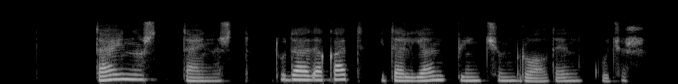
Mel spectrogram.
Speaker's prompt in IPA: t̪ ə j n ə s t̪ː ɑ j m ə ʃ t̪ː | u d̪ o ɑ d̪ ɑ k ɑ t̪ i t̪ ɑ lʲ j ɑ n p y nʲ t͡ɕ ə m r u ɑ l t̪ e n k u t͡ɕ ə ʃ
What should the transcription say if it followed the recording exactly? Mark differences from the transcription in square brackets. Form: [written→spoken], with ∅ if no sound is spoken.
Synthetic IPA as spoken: t̪ [ə→ɑ] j n ə [s→ʃ] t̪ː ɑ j [m→n] ə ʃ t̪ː | u d̪ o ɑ d̪ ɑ k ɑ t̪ i t̪ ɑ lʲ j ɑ n p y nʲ t͡ɕ ə m r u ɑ l t̪ e n k u t͡ɕ ə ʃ

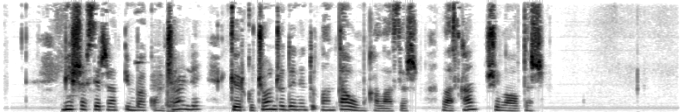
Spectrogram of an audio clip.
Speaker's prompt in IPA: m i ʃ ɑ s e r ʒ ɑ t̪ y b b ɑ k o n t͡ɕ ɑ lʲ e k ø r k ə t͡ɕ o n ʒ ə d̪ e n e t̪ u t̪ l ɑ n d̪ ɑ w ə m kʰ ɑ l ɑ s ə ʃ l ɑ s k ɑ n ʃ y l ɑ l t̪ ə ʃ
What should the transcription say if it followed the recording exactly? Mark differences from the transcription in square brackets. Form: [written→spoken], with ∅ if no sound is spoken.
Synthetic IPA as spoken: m i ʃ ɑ s e r ʒ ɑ t̪ y [b→m] b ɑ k o n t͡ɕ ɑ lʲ e k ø r k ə t͡ɕ o n ʒ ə d̪ e n e t̪ u t̪ l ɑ n [d̪→t̪] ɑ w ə m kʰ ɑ l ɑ s ə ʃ l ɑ s k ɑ n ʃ y l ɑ l t̪ ə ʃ

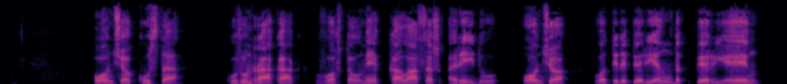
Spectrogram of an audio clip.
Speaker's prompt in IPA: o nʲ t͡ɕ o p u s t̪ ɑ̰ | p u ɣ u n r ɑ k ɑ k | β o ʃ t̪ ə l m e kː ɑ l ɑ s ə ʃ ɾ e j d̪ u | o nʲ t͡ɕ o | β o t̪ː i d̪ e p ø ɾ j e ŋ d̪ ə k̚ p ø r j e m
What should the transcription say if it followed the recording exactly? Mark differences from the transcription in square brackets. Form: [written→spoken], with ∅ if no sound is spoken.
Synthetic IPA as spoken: o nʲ t͡ɕ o [p→k] u s t̪ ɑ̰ | [p→k] u [ɣ→ʒ] u n r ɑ k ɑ k | β o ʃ t̪ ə l m e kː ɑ l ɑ s ə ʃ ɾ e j d̪ u | o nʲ t͡ɕ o | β o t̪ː i d̪ e p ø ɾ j e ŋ d̪ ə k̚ p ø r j e [m→ŋ]

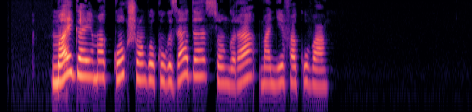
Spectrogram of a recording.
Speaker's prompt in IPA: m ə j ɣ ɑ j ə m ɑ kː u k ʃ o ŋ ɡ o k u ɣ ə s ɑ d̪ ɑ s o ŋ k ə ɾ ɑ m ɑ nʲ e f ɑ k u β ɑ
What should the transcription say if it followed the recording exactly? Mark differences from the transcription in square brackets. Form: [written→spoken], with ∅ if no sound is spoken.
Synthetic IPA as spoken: m ə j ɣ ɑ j ə m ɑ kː [u→o] k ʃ o ŋ ɡ o k u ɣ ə [s→z] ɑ d̪ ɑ s o ŋ [k→ɡ] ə ɾ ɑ m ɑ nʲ e f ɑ k u β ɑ

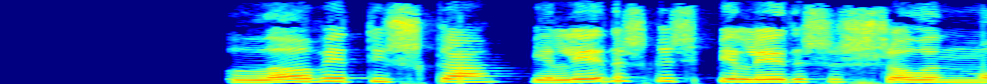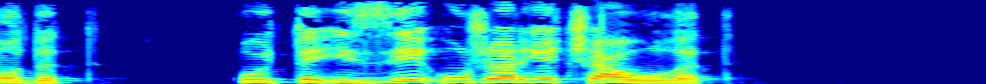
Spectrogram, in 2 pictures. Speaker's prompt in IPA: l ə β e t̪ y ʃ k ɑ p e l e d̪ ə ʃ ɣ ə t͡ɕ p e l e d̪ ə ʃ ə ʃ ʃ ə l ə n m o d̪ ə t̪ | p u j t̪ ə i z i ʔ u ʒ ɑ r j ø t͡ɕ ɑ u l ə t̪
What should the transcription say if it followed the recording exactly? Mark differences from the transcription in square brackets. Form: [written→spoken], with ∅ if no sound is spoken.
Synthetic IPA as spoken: l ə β e t̪ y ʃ k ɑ p e l e d̪ ə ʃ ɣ ə t͡ɕ p e l e d̪ ə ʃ ə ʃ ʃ ə l ə n m o d̪ ə t̪ | p u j t̪ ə i z i ʔ u ʒ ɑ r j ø t͡ɕ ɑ u l ə t̪

